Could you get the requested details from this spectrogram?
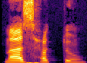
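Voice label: "mashi", plural, Archi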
